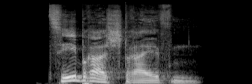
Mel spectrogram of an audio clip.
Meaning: 1. zebra stripes 2. zebra crossing
- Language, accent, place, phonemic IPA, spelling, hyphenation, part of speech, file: German, Germany, Berlin, /ˈt͡seːbʁaˌʃtʁaɪ̯fn̩/, Zebrastreifen, Ze‧b‧ra‧strei‧fen, noun, De-Zebrastreifen.ogg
